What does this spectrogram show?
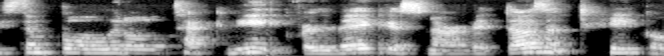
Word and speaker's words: vagus: be glad to so the Vegas nerve is they call it a Wanderer and um it's funny because you know Vegas is like wander but it's spelled a little different vus um the Vegas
